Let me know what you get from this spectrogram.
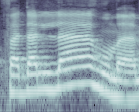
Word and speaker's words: فَدَلَّاهُمَا: So, فَدَلَّاهُمَا. Make sure you pronounce the alif there.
